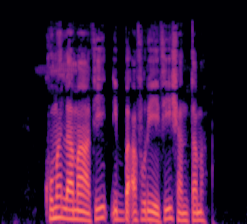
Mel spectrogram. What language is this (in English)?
Oromo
